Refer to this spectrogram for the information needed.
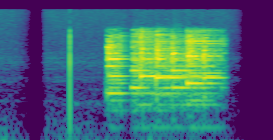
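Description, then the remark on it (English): A short click, then a bright electronic startup chime from a Bluetooth speaker powering on, a rich melodic tone lasting just over a second, loud, then silence. “And just to show you, I'm going to turn mine on.”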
